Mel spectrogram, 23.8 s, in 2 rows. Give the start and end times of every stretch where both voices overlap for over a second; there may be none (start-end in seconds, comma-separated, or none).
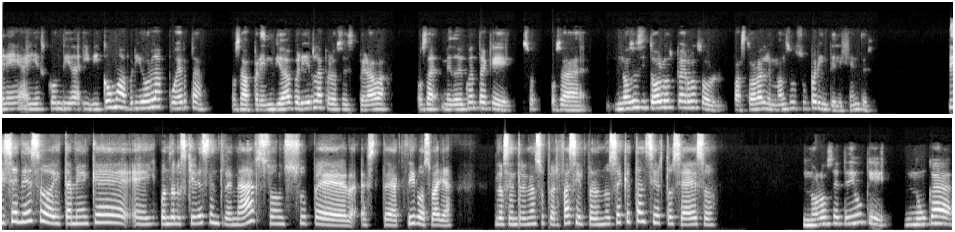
none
